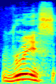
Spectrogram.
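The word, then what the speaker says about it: Reus: sancho on the right royus on the left i can never say royce it's royce isn't it it's basically r-o-y-c-e royce is how you'd kind of pronounce it he'll be on the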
